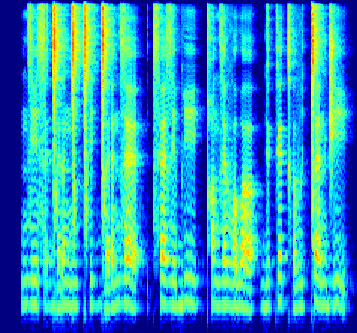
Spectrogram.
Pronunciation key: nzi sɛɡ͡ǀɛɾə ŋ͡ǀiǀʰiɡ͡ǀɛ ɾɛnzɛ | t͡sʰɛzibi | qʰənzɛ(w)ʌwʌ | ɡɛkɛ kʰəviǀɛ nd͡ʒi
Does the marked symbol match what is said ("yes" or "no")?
no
